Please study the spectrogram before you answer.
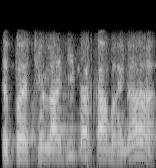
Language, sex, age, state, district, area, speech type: Hindi, male, 60+, Uttar Pradesh, Chandauli, urban, conversation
